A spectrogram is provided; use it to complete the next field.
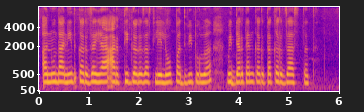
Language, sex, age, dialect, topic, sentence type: Marathi, female, 18-24, Southern Konkan, banking, statement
